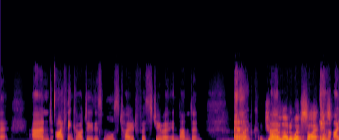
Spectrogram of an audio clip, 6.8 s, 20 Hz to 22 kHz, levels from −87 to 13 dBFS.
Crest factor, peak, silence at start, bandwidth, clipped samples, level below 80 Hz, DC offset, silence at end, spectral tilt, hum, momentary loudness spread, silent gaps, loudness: 20 dB; -4 dBFS; 0 s; 12 kHz; under 0.1%; -58 dBFS; under 0.1%; 0 s; -5 dB/octave; none; 18 LU; none; -23 LUFS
